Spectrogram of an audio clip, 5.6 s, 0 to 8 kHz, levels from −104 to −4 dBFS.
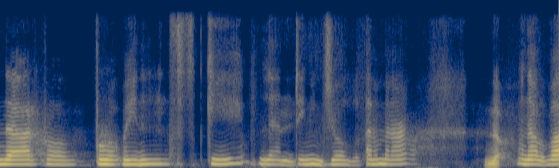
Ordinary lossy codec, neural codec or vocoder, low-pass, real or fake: none; codec, 16 kHz in and 24 kHz out, 0.4 kbps, LongCat-Audio-Codec, four codebook decoder; 7.2 kHz; fake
